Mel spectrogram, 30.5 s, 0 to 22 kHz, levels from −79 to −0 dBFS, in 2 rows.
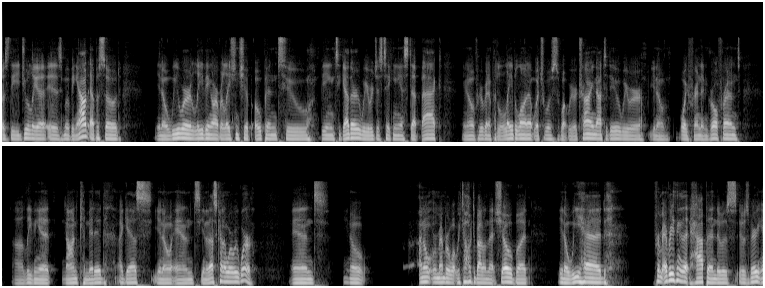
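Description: Speech over G.722 wideband coding with nothing above about 7.7 kHz and the light upper-band hiss and slightly noisier lower band that fit the 48 kbit/s mode, and no faults.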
